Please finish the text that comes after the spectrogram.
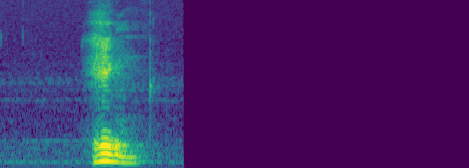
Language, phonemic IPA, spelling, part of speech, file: Dutch, /ɦɪŋ/, hing, verb, Nl-hing.ogg
- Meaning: singular past indicative of hangen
